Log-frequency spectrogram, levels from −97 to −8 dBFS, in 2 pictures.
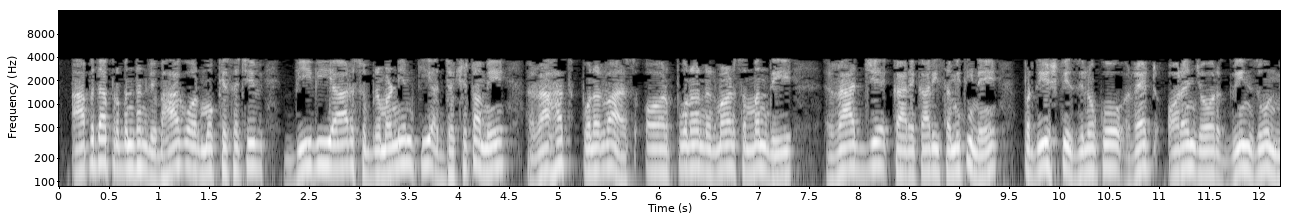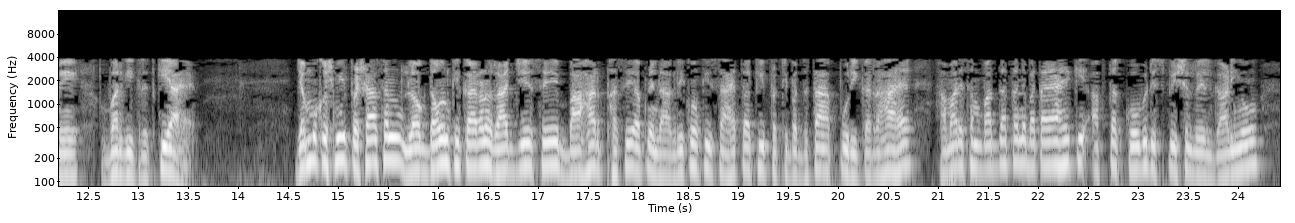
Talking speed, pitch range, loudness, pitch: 155 wpm, 125-155 Hz, -18 LUFS, 140 Hz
